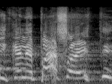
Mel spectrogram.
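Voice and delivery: reproche agudo, imitando a los familiares; reproche indignado. Retold or imitated. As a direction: imita a parientes escandalizados, con voz aguda. Relatives confront her over crying man. (pregunta indignada, en tono muy alto)

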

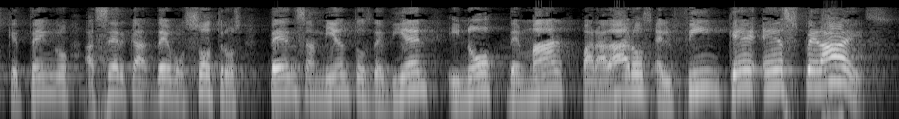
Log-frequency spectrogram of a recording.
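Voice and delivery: loud, drawn-out scripture proclamation; preacher booming out a verse; full-force preaching. Real, not acted.

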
